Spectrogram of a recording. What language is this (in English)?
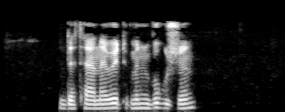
Central Kurdish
